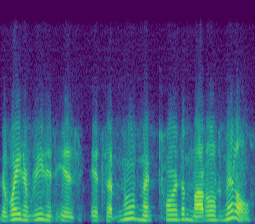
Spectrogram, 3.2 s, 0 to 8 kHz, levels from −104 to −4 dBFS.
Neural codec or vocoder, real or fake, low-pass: vocoder, 22.05 kHz, 80 mel bands, HiFi-GAN; fake; 7.2 kHz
